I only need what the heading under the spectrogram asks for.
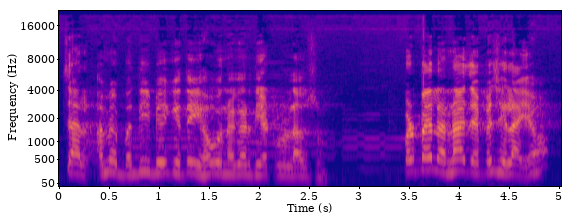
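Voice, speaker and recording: A man's voice: sits high, normal speed, bright, forceful tone, faint music behind. A male storyteller voicing a group of playful young milkmaids teasing a child in a devotional tale.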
